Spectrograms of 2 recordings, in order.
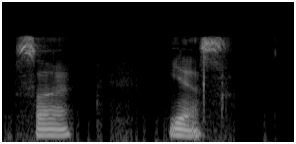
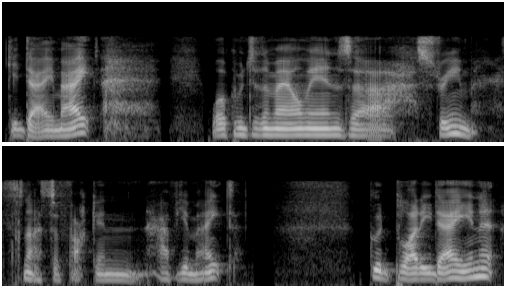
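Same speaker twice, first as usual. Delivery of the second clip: exaggerated Aussie accent; 4 semitones lower than usual. Shown as a demonstration. Streamer greets viewers to show off a broad Australian accent. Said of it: "my accent's not very strong, I can't really".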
